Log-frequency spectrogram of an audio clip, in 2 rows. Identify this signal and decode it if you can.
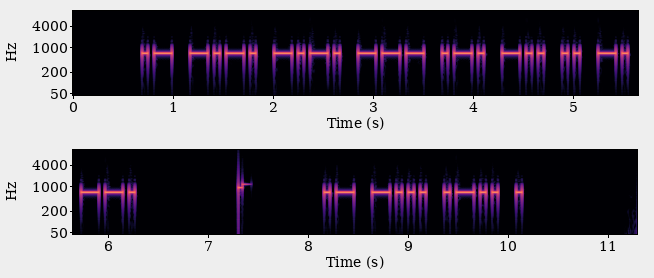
Morse code, heard as a keyed tone, about 20 wpm, 700 Hz. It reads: ACCORDING ABLE
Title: Sets of 2 Words - New Word Drill - 20wpm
